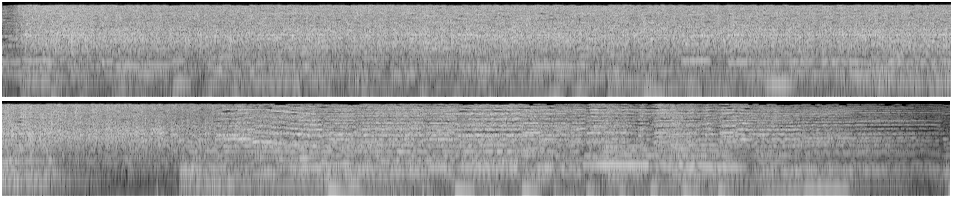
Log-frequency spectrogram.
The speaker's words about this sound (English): Raining this morning in Springfield, one of those steady downpours that looks like it's going to last all day.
